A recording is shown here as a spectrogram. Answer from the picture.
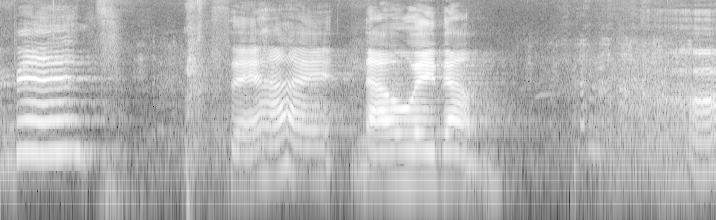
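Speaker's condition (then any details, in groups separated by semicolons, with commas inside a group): Friedreich's ataxia; progressive, wall-supported gait then wheelchair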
